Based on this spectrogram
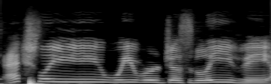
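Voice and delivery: high, slow panicky excuse; flustered Dusk backing away; nervous squeak. Acted. Nervous escape attempt.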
